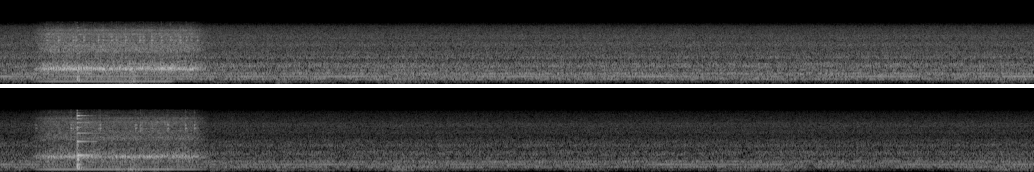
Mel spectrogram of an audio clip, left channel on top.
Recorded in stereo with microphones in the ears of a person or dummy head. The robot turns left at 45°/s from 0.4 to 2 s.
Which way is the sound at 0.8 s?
55° right (ahead or behind).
